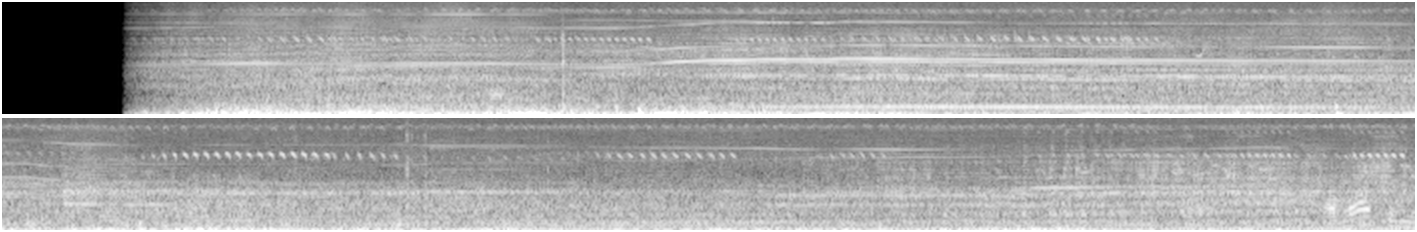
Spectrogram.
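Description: Distant RC model warplane's motor heard as a thin sustained whine, rising in pitch about three seconds in and falling again about four seconds later. Under it runs a low rumble of wind on the microphone, and rapid pulsed chirping goes on in the background.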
